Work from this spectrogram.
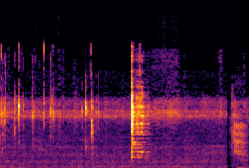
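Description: Cauliflower pickle and lemon juice are stirred together by hand in a dish, making soft, continuous wet squelching and scraping with an occasional light clink.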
